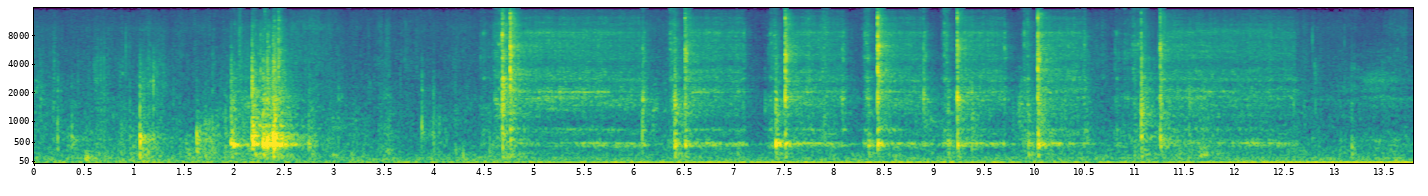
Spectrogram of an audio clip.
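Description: A telephone being dialed produces a series of light mechanical ticks and clicks in short bursts separated by brief pauses, over a soft background hum.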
